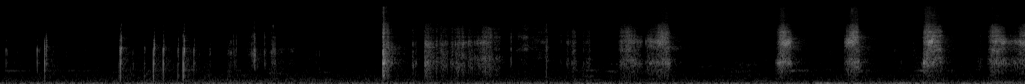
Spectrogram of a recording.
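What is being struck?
Cardboard matchbox.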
